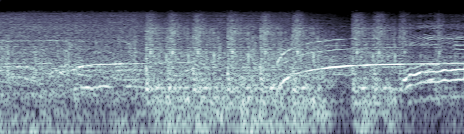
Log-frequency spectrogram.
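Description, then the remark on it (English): A police siren wails loudly, its pitch sweeping up and down in overlapping tones, against a dense, noisy background broken by sharp bursts of sound. “Oh, by the way, I have no idea what guns and police sirens have to do with not hugging people.”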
